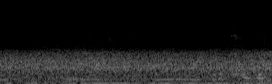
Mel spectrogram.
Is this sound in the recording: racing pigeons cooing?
yes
